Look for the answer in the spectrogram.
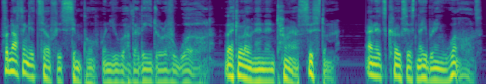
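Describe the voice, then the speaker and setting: A man acts out a resolute, world-weary noble governor in a dramatic sci-fi audio story. The voice is very low and husky, with formal, grandiose phrasing delivered in a measured way. Music plays underneath. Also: big pitch swings, dark tone, no echo, heavily acted. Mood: grave concern.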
